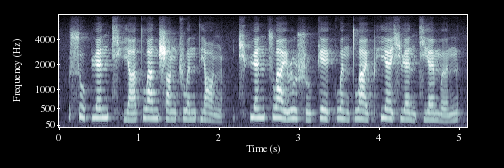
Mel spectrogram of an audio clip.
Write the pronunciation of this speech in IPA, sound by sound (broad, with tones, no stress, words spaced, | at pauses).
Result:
su˥˩pɥɛ˥nt͡ɕʰjä˧˥ t̪wa˥n ʂɑ˥ŋʈ͡ʂwə˥nt̪jɑ˥˩ŋ | t͡ɕʰɥɛ˥nt͡swa˥˧ɪ̯ɻu˥˩ ʂu˧˥ke˥˧ɪ̯kwə˥˧nt̪wa˥˧ɪ̯ pʰjɛ˥˧ ɕɥɛ˥˩nt͡ɕjɛ˥mə˧˥n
